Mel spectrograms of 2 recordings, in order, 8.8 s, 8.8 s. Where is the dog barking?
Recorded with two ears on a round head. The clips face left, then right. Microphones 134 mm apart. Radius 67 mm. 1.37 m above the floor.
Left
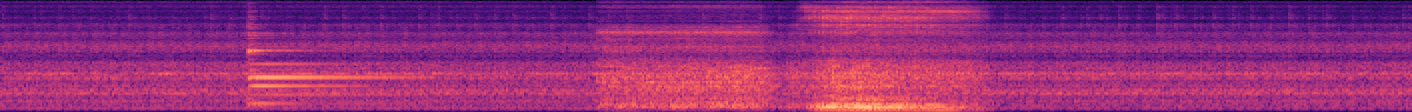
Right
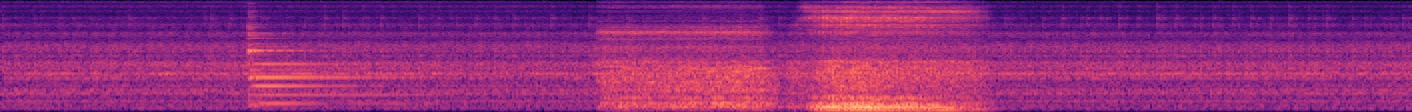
No dog barking in this recording.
